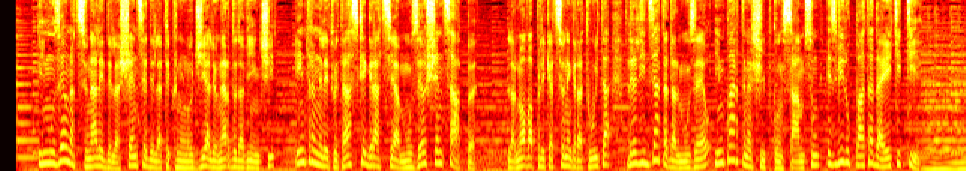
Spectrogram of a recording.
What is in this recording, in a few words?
italian voice over male narrator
